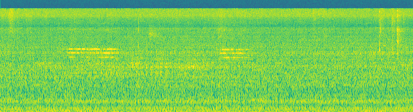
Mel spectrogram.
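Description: Steady low hum of room background noise, even throughout, with two faint brief high tones, one about a second in and one about three seconds in.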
